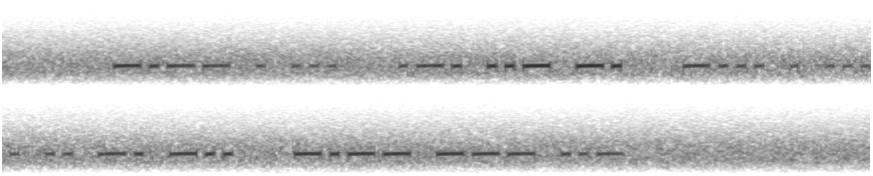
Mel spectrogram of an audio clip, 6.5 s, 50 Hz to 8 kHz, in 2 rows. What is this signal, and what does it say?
Morse code, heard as a keyed tone, machine-sent, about 36 wpm, 780 Hz, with heavy radio static, fading and a narrow filter. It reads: YES RUN BEHIND YOU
